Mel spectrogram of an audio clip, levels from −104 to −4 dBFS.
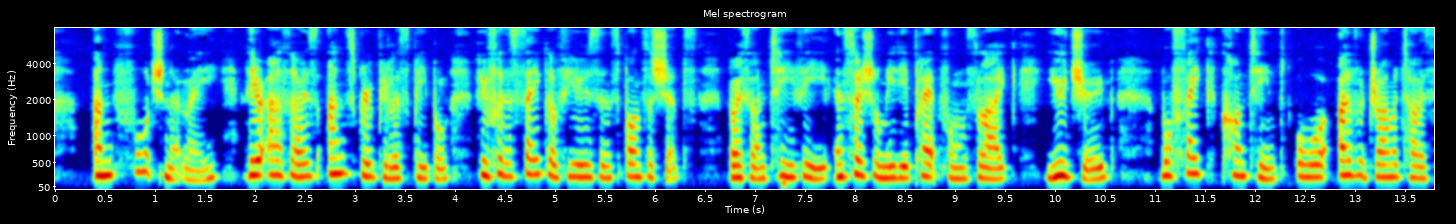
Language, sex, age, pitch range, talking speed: English, male, 50-69, 215-255 Hz, 120 wpm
